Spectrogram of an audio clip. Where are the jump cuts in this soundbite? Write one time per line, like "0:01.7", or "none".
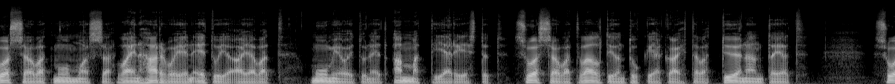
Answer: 0:05.1
0:06.6

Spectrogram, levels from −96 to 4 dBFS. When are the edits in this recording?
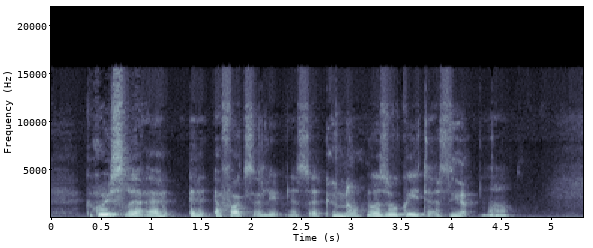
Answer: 0:04.3

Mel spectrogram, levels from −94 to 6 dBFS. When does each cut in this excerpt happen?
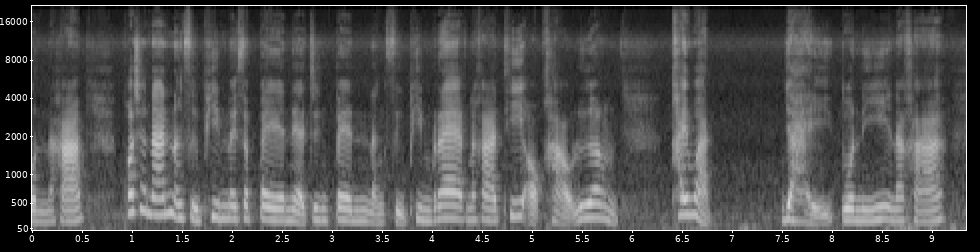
none

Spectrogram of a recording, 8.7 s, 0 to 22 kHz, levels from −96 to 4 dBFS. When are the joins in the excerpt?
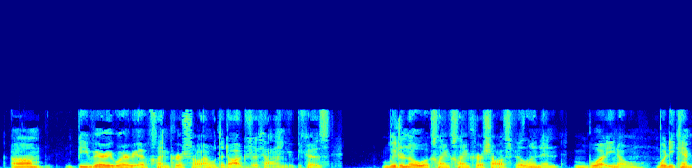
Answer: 0:04.3
0:05.6
0:07.1

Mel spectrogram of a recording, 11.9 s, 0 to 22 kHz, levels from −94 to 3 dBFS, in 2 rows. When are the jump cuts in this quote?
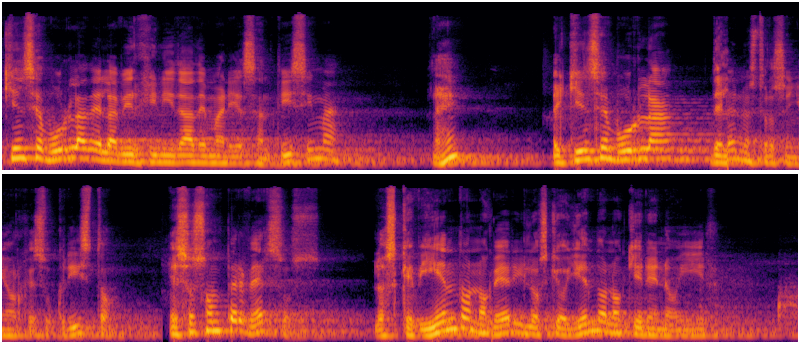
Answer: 0:04.1
0:05.4
0:07.2
0:08.7
0:09.6

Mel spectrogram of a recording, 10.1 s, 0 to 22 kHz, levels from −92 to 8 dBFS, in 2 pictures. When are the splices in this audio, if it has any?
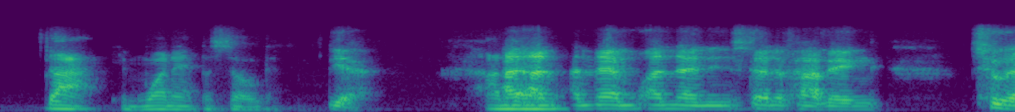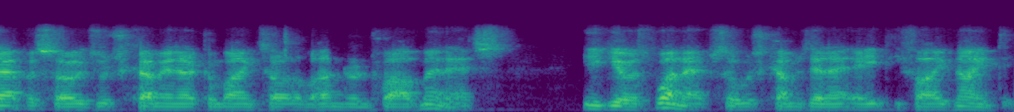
none

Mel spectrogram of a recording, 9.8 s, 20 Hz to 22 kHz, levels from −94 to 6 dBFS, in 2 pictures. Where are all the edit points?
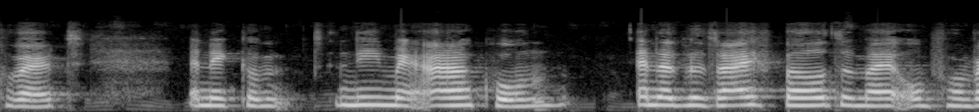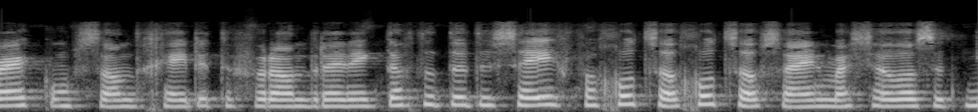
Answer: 0:01.6
0:03.0
0:08.3

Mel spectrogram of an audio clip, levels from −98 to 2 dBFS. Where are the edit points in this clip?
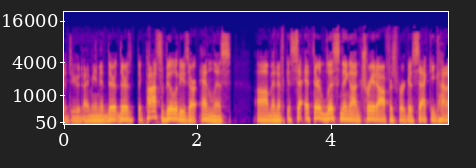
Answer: none

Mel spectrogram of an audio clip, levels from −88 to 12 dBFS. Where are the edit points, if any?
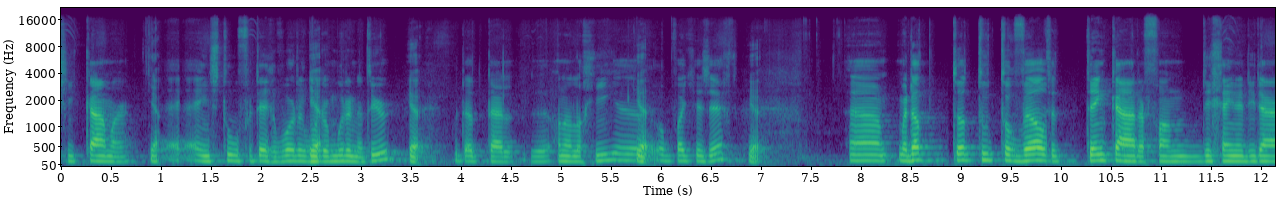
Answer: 0:01.2
0:04.3
0:04.7
0:08.9
0:09.8

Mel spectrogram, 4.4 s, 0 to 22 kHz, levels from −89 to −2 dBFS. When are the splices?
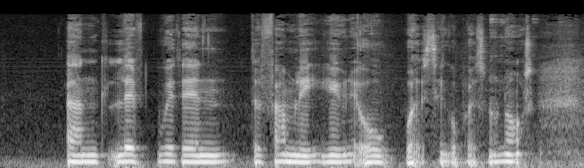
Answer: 0:01.1
0:03.2

